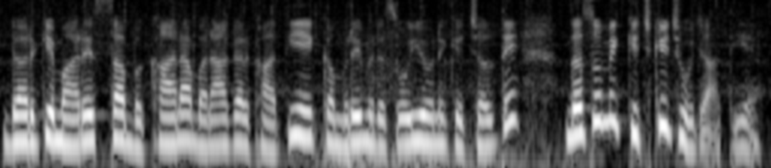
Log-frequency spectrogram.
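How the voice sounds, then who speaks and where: A woman's voice: fairly low pitch, a little fast, mellow. A woman reading scripted storytelling narration for a cartoon family tale.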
